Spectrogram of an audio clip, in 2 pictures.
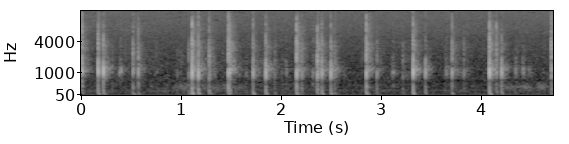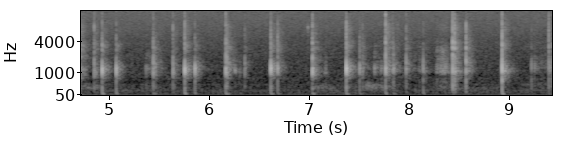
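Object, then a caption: Paper notebook with card cover. Fingernails scratch and tap the card cover of a small Field Notes pocket notebook, a card cover over paper, close to the mic. A quiet, irregular stream of short, dry clicks and taps with brief scratchy rasps comes through, each tick sharp and bright with a papery midrange tone and almost no ring.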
